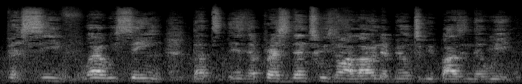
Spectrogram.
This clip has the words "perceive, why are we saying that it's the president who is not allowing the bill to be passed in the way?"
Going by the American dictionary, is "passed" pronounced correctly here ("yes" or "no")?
no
